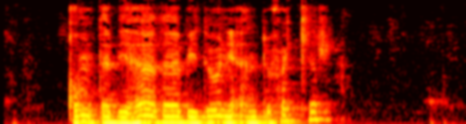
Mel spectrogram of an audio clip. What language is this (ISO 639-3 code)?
ara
